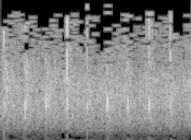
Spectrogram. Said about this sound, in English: Then let's have all of our veterans please stand. You've served in the armed forces. Stand to your feet. Round of applause.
